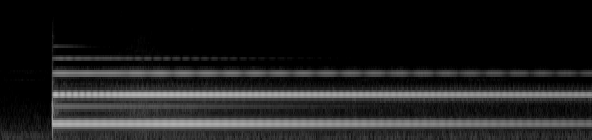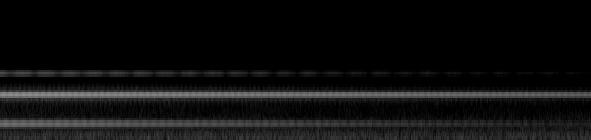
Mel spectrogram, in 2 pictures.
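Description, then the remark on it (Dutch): A single meditation bell is struck once to begin a walking meditation, giving a clear, pure ringing tone with steady overtones that sustains and fades slowly over about eleven seconds, with no voices. “Als je de bel hoort, begint de loopmeditatie.”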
